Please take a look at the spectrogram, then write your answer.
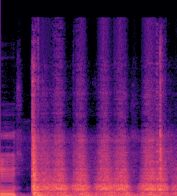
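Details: Old diesel vehicle that still won't start even with five batteries: the starter cranks sluggishly in uneven surges, then stalls. Weak cranking from insufficient battery power.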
